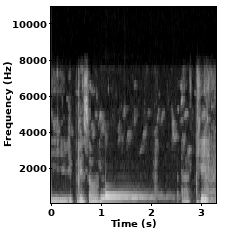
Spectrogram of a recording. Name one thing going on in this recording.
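A computer alert chimes once.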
